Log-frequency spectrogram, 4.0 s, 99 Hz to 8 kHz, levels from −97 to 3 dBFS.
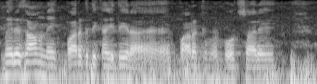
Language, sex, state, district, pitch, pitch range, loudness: Hindi, male, Haryana, Charkhi Dadri, 135 Hz, 120-145 Hz, -16 LUFS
